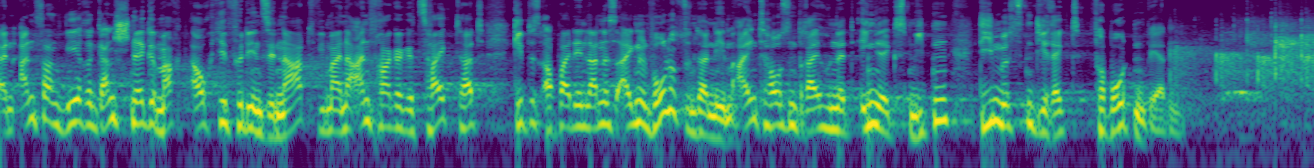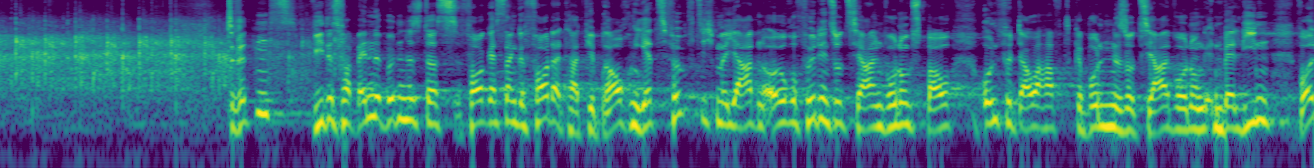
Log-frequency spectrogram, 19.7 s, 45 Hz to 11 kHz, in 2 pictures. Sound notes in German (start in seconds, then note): 8.7 Beifall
